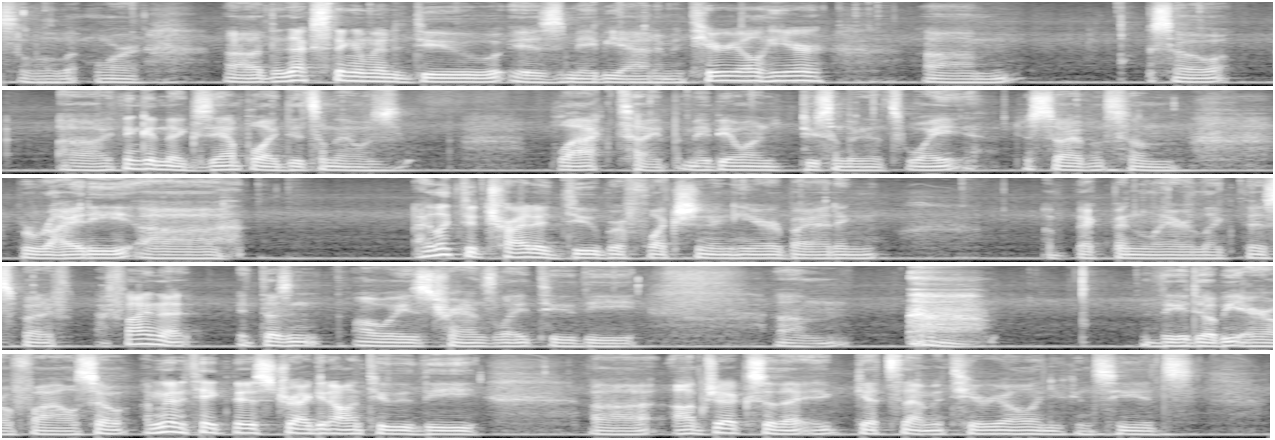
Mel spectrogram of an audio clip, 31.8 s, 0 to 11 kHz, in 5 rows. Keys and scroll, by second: 0.0-1.9 typing, 30.7-31.7 typing.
